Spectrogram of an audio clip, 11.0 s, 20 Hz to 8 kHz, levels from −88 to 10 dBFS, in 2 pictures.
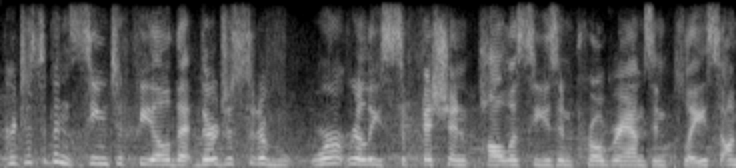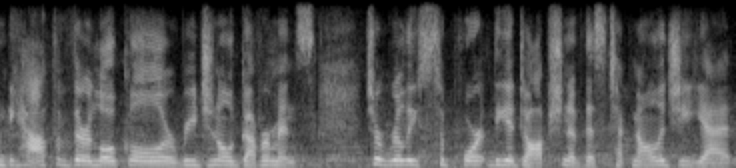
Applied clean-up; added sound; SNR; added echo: none; none; none; none.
